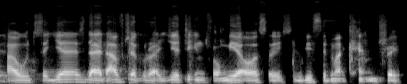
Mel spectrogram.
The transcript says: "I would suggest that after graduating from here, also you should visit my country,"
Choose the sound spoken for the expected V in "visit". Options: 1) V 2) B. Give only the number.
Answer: 2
